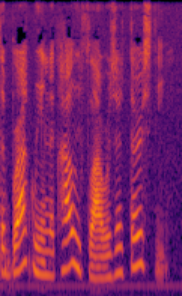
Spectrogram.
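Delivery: ordinary delivery, nothing marked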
